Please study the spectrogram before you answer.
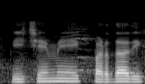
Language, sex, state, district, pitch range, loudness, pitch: Hindi, male, Bihar, Darbhanga, 125-140 Hz, -16 LUFS, 135 Hz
